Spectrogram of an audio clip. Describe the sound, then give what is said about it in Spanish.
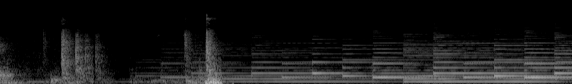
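A door opens and shuts as a doctor is shown out, two solid thumps about a second and a half apart, followed by gentle sustained music swelling in the background. “Lo acompaño a la puerta.”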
